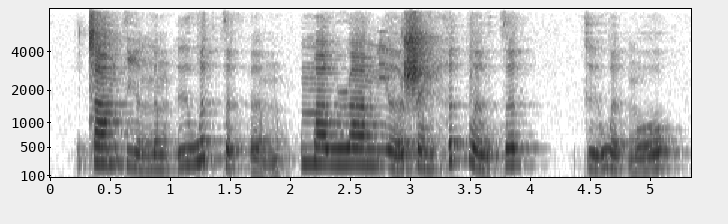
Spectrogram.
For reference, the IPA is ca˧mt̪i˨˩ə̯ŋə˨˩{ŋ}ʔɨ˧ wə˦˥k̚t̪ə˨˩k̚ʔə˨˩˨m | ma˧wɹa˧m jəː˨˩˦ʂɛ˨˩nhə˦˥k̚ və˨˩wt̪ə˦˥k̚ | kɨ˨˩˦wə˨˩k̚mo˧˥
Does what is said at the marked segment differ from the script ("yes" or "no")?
yes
